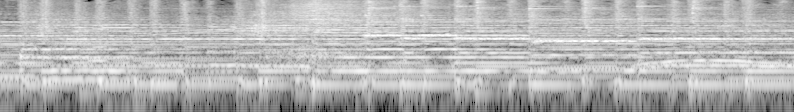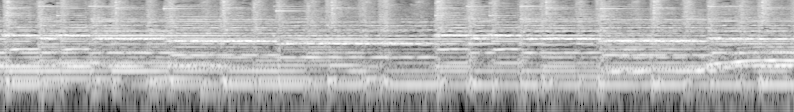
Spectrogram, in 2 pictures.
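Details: Jingling festive music with bells and sustained tones plays throughout, with no animal sound present.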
